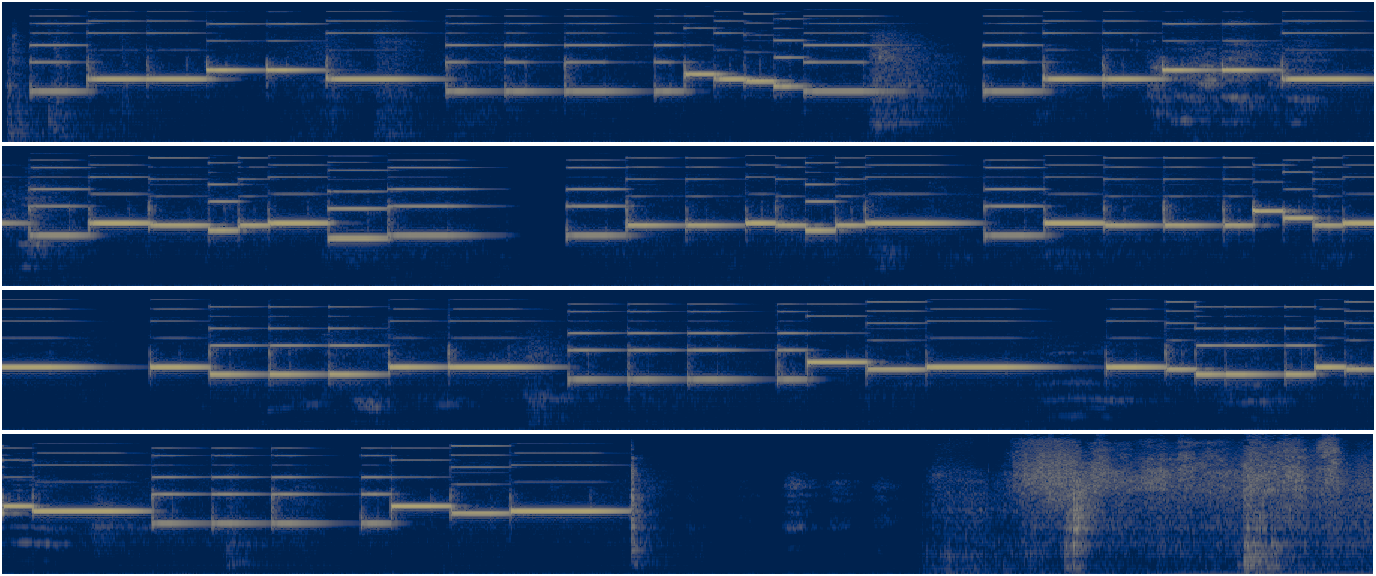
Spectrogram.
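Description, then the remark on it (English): A clothes dryer's alarm, played as the official theme sound of the show Off the Hook Overtime, plays a loud, high electronic beeping melody in several repeated phrases separated by short pauses, ending with a brief burst of rough noise. No one speaks. “Yes, I would throw the dryer out there. I'd throw it out the window too.”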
